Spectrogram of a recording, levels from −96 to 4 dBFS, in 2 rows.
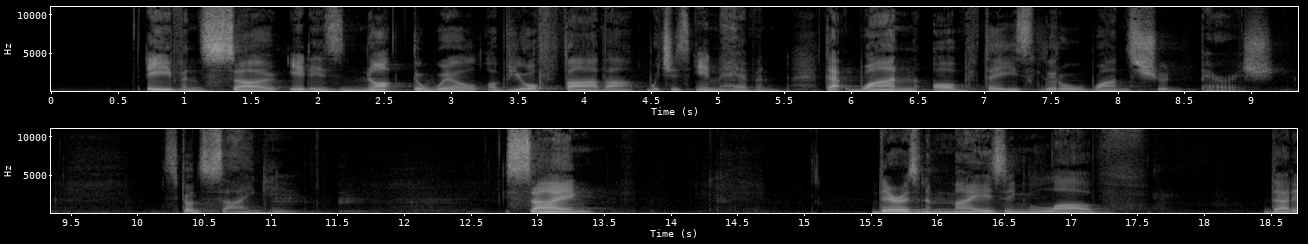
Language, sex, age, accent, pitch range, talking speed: English, male, 30-49, Australian, 100-110 Hz, 110 wpm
